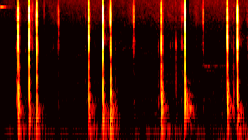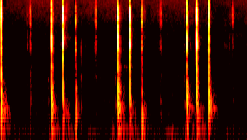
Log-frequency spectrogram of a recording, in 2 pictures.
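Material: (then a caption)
Glass, plastic. Fingertips and nails tap repeatedly on a small black smartphone with a glass screen and plastic case, lying flat on a metal mesh picnic table. Twenty short, sharp, clicky taps fall in quick bursts, mostly of three, each stopping almost instantly with a bright edge over a quiet background.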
